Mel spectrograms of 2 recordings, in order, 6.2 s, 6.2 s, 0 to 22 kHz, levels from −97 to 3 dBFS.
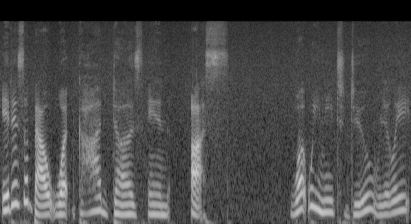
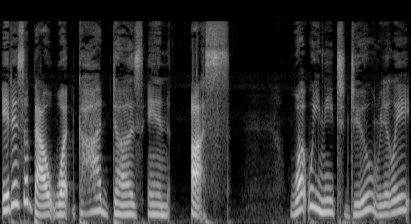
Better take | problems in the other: second | hiss; faint; throughout; 20 dB below the speech

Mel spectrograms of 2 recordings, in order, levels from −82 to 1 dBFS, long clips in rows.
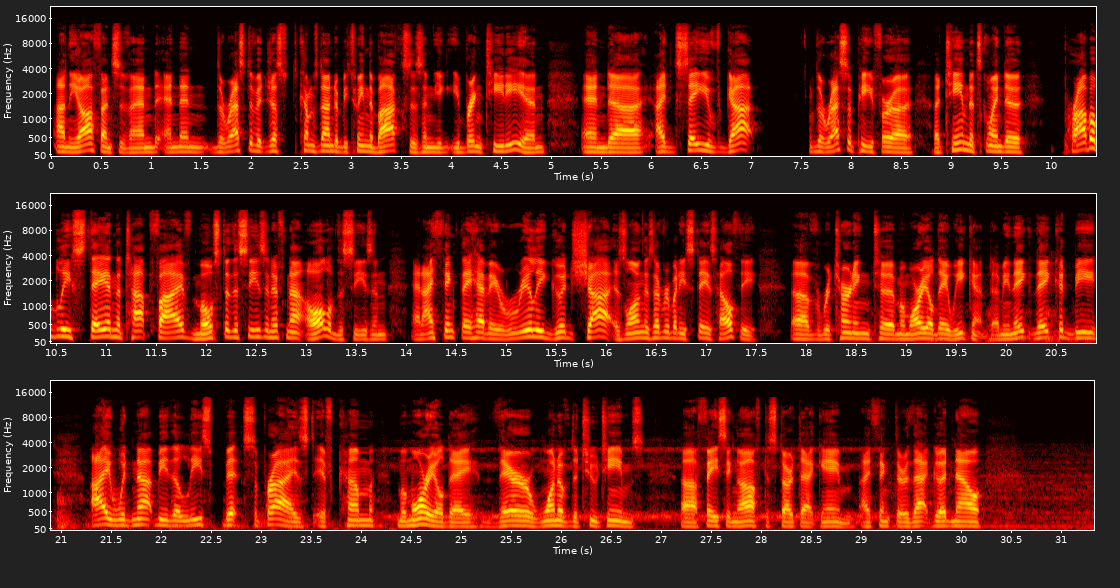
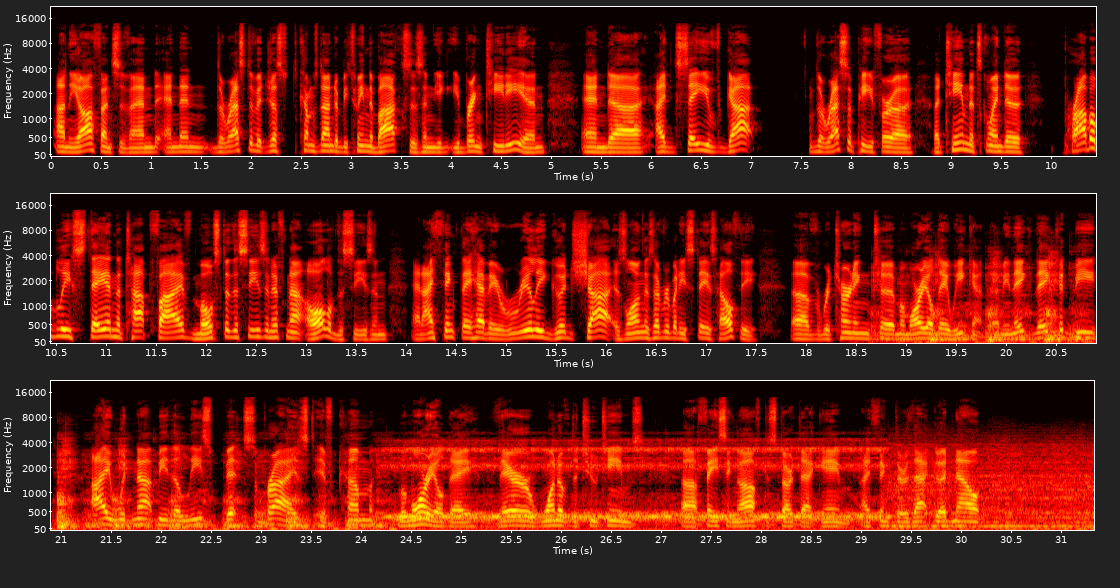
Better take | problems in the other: first | machinery noise; loud; from 19 s on; 6 dB below the speech; faint in the first

